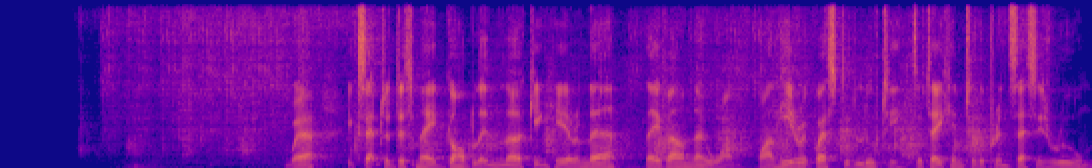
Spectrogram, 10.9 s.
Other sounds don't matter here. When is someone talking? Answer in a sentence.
You can hear the talking from 2.9 to 10.8 s.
